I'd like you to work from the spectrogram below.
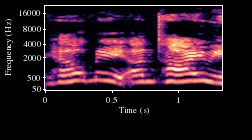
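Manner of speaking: high, pleading yelp; hammed-up desperate plea; mock pleading cry. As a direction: beg to be untied in mock panic. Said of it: "Tyrion's like".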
